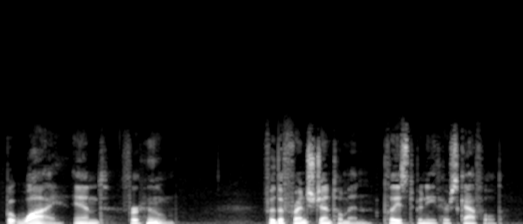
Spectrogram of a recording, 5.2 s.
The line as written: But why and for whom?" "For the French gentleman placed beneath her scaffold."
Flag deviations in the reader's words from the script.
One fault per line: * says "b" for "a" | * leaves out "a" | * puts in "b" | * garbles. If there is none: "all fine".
all fine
